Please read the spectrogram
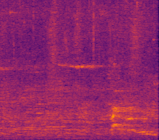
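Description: A dog barks once, loudly, near the end, over the murmur of voices.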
